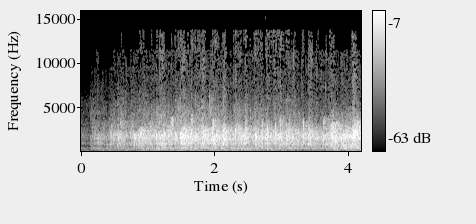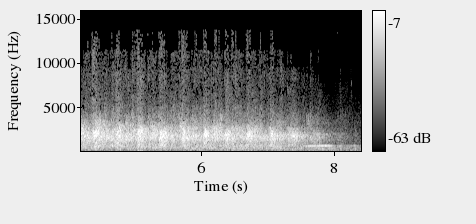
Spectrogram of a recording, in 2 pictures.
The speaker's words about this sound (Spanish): te voy a pedir, por favor, que vengas al escenario. ¡Un aplauso!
